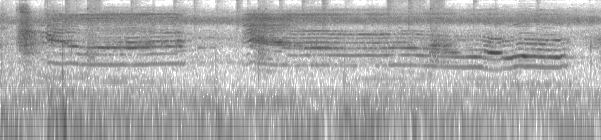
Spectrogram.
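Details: Domestic cat looked after by a pet sitter in France, called down from an olive tree at feeding time and talking in a drawn-out way: long wavering meows, one early and a longer one later, over soft background music.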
